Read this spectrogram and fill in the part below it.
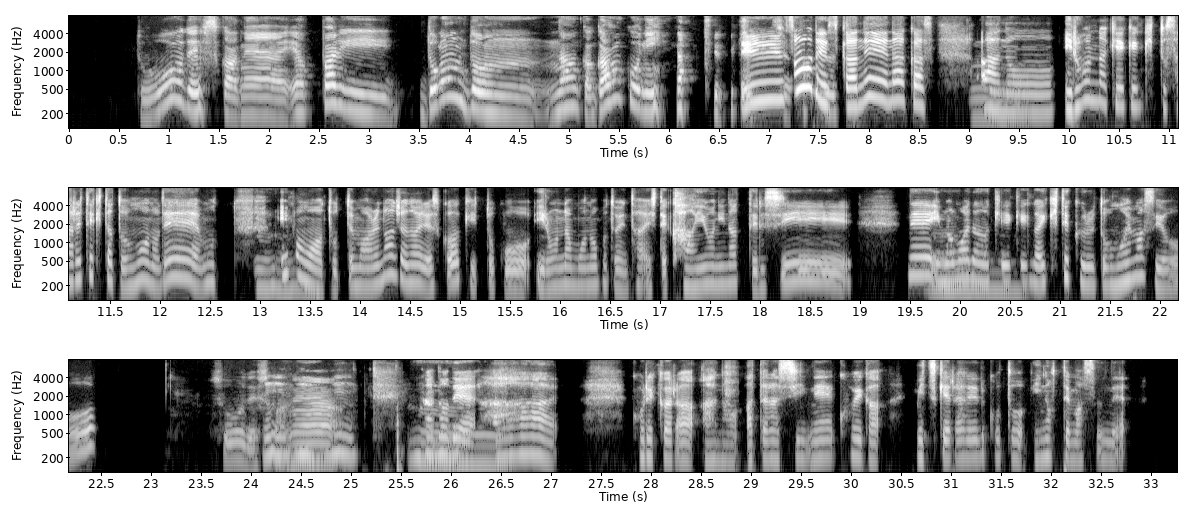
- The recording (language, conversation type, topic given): Japanese, advice, 新しい恋を始めることに不安や罪悪感を感じるのはなぜですか？
- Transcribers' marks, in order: laughing while speaking: "なってる気がします"; tapping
